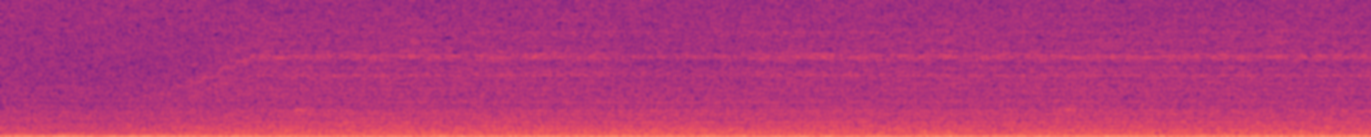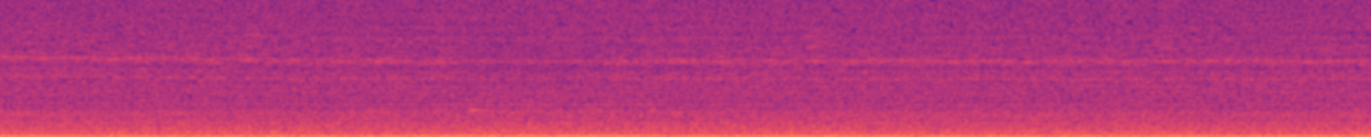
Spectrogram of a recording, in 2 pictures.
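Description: A jet engine's whine rises in pitch and holds steady.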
